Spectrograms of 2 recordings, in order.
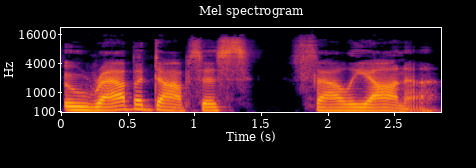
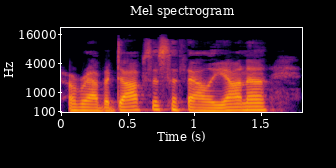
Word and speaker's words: Arabidopsis thaliana: And the Arabidopsis thaliana is pronounced Arabidopsis thaliana. Okay, I got it. Arabidopsis thaliana and Saccharomyces cerevisiae.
